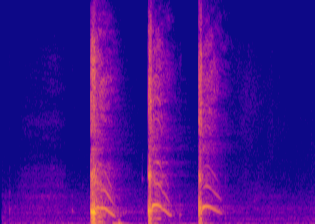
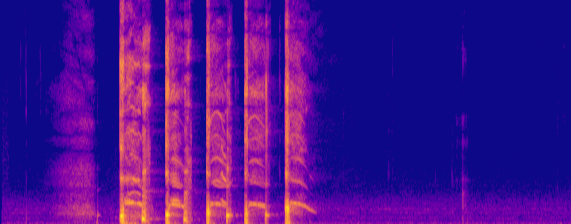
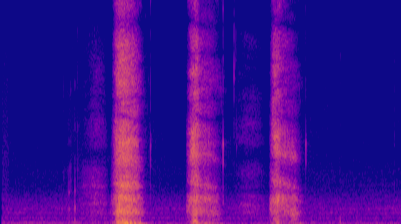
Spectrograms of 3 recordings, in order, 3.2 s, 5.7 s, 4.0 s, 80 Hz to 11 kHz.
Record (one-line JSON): {"three_cough_length": "3.2 s", "three_cough_amplitude": 16013, "three_cough_signal_mean_std_ratio": 0.29, "cough_length": "5.7 s", "cough_amplitude": 32768, "cough_signal_mean_std_ratio": 0.24, "exhalation_length": "4.0 s", "exhalation_amplitude": 5474, "exhalation_signal_mean_std_ratio": 0.34, "survey_phase": "beta (2021-08-13 to 2022-03-07)", "age": "45-64", "gender": "Female", "wearing_mask": "No", "symptom_other": true, "symptom_onset": "8 days", "smoker_status": "Never smoked", "respiratory_condition_asthma": true, "respiratory_condition_other": false, "recruitment_source": "REACT", "submission_delay": "1 day", "covid_test_result": "Negative", "covid_test_method": "RT-qPCR"}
